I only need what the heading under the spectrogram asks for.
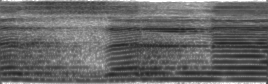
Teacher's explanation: نون کو معروف طریقے سے جلدی ادا کریں گے. نزلنا میں ذات صفیر کی آواز سے پڑھیں گے اور لام سے ملائیں گے. لام ساکن ہے.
